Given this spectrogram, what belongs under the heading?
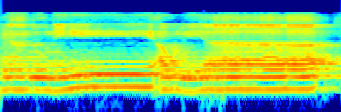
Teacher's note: ہی میں کھڑی زیر مد صلہ ہے، اور اس کے بعد حمزہ آیا جس کی وجہ سے مد صلہ کبرا ہو گئی، 4 حرکات لمبا کریں گے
